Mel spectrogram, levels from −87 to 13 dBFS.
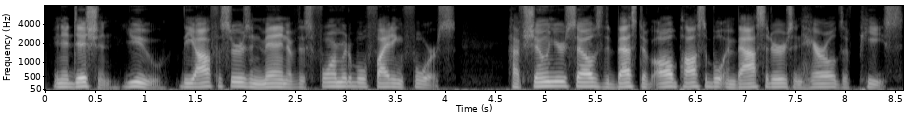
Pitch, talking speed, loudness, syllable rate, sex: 130 Hz, 175 wpm, -21 LUFS, 5.6 syllables/s, male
